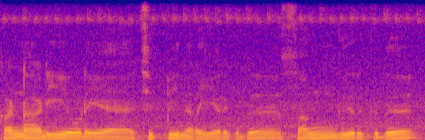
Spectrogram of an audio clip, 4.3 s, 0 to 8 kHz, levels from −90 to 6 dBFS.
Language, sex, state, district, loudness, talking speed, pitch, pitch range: Tamil, male, Tamil Nadu, Kanyakumari, -16 LUFS, 85 wpm, 115 Hz, 105-125 Hz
